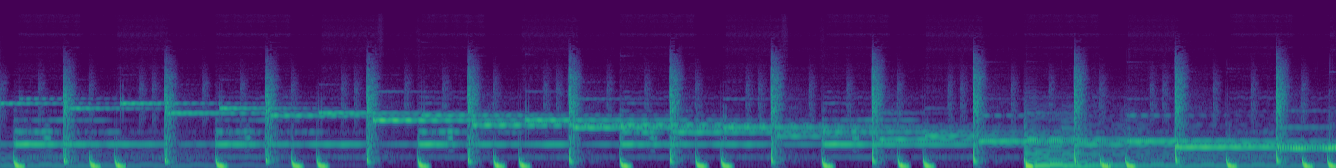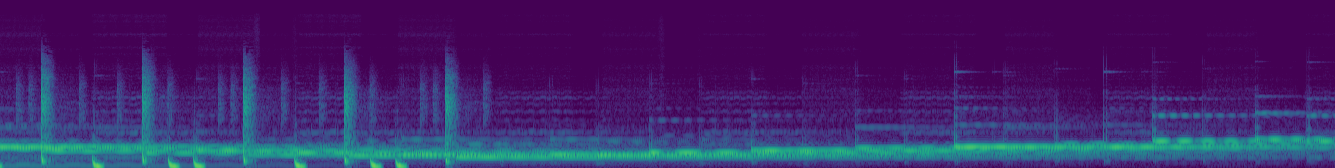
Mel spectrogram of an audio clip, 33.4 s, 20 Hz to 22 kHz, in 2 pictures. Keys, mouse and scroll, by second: 2.9 space, 3.0-3.5 click, 3.2 space, 4.4 click, 14.1 space, 14.3 click, 14.4 space, 15.6 click, 26.6 shift+click, 26.9 space, 27.0 click, 27.1-27.4 space, 27.9 shift+click, 30.3 alt+scroll down 1, 31.0-31.6 alt+scroll up 1.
